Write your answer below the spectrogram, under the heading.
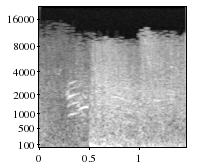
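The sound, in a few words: anti-tank gun shot in video game battle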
